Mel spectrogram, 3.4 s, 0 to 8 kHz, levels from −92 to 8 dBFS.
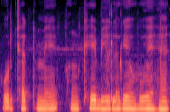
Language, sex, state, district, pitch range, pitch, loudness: Hindi, male, Uttar Pradesh, Saharanpur, 105-110 Hz, 105 Hz, -16 LUFS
